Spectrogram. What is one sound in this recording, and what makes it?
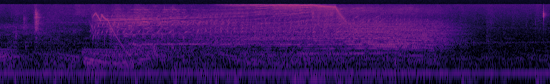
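A shimmering magical whoosh swells and then cuts off.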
